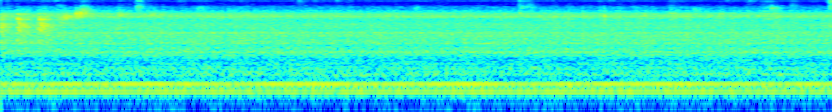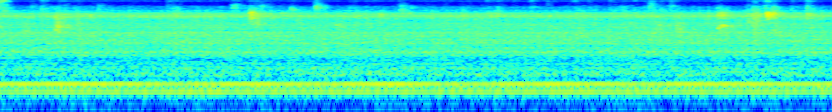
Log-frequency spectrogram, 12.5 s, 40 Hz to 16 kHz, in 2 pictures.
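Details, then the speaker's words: Consul CM020 20-litre microwave after magnetron replacement (previously loud noise and no heating), heating water for one and a half minutes, water gets very hot. Steady even low drone, no rattles or buzzing; normal running. "Eu tô bem quente mesmo tá funcionando normalmente"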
